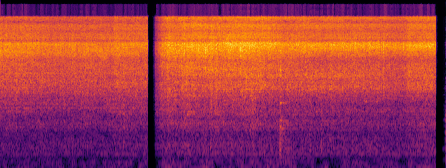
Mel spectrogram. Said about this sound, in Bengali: কড়াইতে তেল দিয়ে দিলাম, তেল গরম হয়ে গেছে। এখন শুকনো মাছগুলো ভেজে নিব।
